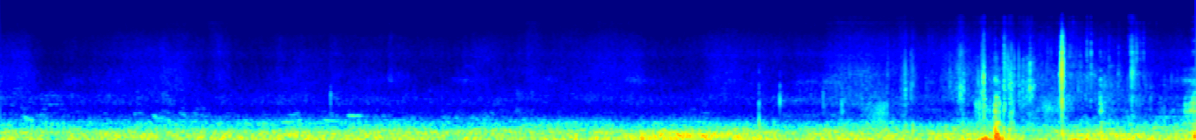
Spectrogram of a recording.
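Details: Quiet outdoor ambience with a steady low rumble, soft footsteps and a few light clicks near the end, with no animal sound.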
